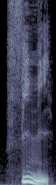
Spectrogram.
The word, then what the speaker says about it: finit: Il, elle, finit. So IT, final T not pronounced.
